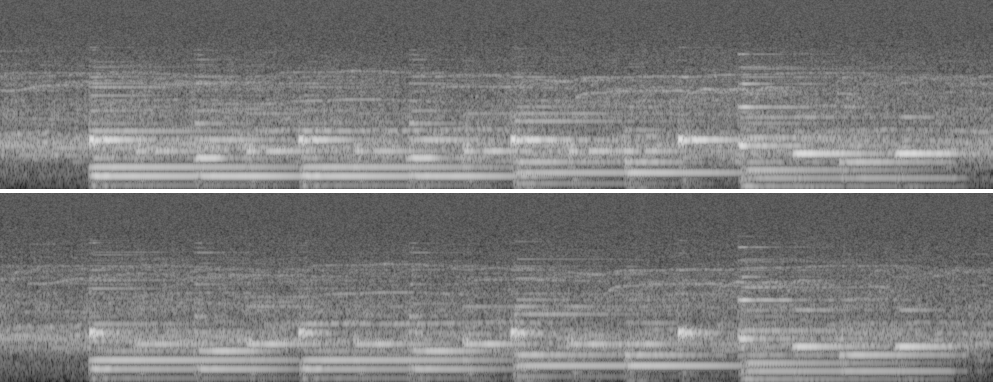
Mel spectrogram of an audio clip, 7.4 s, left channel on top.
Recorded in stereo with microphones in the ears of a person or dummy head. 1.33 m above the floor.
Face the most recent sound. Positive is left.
turn(degrees=0)  # may be behind; listen again after turning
